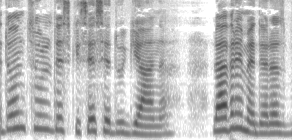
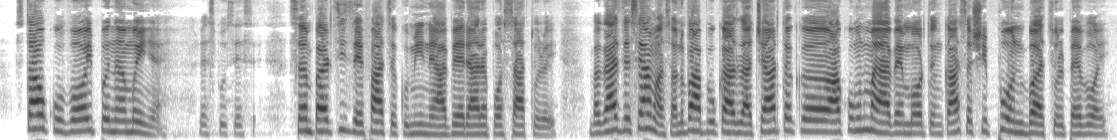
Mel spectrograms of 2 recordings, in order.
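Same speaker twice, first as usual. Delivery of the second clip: put-on louder, firm old grandmother laying down the law; stern grandmother; 8 dB louder than usual. A narrator's reading. Grandmother warning her heirs at the will sharing, stern and loud. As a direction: warn them like a strict matriarch.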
